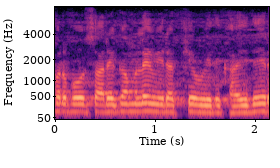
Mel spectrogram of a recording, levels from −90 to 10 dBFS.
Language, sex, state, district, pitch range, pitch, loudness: Hindi, male, Haryana, Rohtak, 145-155 Hz, 155 Hz, -13 LUFS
